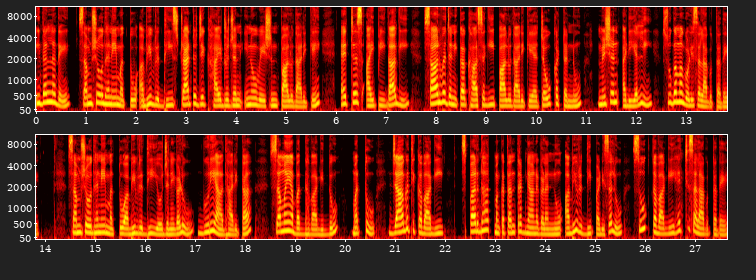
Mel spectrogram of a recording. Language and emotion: Kannada, neutral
